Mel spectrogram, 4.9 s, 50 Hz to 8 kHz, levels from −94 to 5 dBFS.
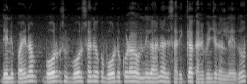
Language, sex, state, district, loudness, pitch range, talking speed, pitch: Telugu, male, Telangana, Komaram Bheem, -19 LUFS, 140-160 Hz, 170 wpm, 145 Hz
